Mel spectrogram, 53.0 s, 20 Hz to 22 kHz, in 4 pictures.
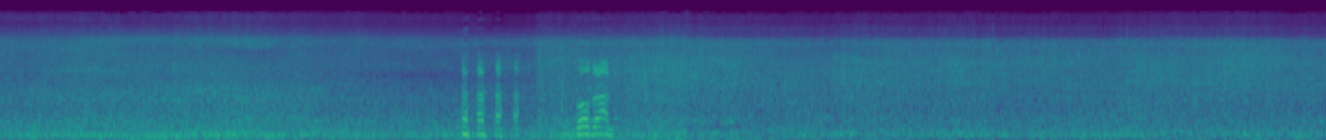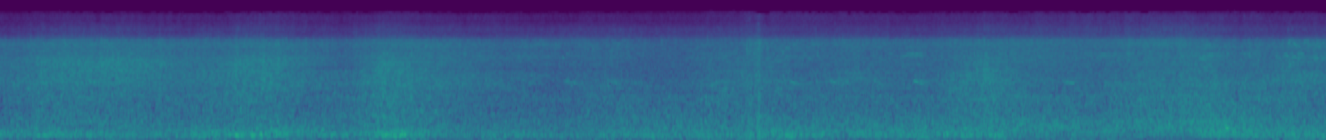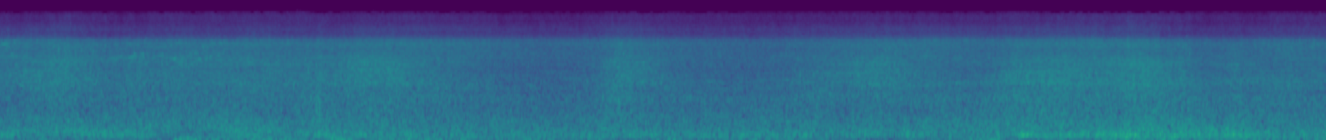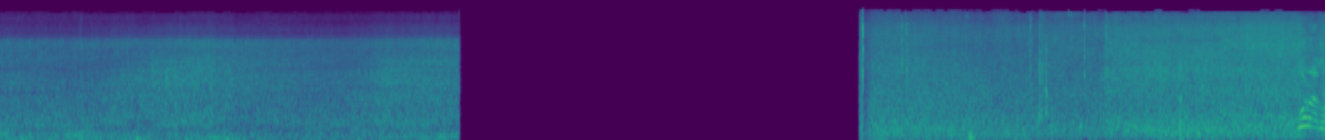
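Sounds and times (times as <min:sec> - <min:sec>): surf lapping against rock wall: 0:04.5 - 0:18.1, 0:48.4 - 0:53.0.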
